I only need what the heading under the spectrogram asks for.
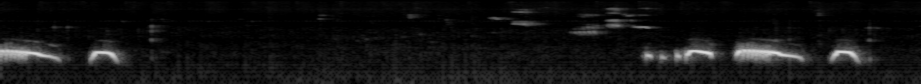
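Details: Spotted dove in fast thổ ồm vang style: a descending coo and a short arched note, then a long silence broken by faint high chirps. It ends with a fresh phrase of stuttered notes, a falling coo and a final hooked note.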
